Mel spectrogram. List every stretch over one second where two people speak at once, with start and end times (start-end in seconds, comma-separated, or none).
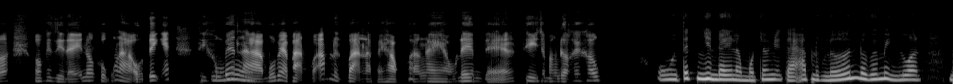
none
